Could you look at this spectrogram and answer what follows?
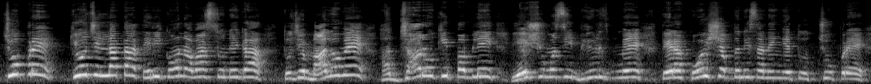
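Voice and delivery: fast, scolding; scolding crowd. Retold or imitated. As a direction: hush him sharply and quickly. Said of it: "भीड़ उसको डांटने लगी".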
